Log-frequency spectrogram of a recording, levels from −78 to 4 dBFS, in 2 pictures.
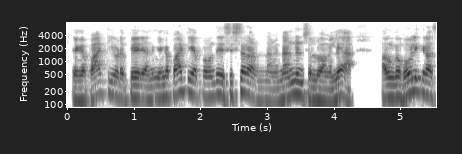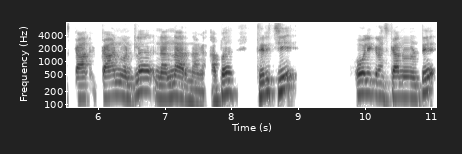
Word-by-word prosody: எங்க 120 Hz, 0 st, +2 dB
பாட்டியோட 165 Hz, 0 st, -1 dB
பேரு. 140 Hz, -1 st, +4 dB, 0.3 s
எங்க 150 Hz, +1 st, +2 dB
பாட்டி 190 Hz, +2 st, 0 dB
அப்ப -, -, -9 dB
வந்து 160 Hz, +3 st, -1 dB
சிஸ்டரா 165 Hz, +3 st, +1 dB
இருந்தாங்க. 115 Hz, -2 st, -9 dB
நன்னுன்னு 165 Hz, +3 st, 0 dB
சொல்லுவாங்க 120 Hz, -3 st, 0 dB
இல்லயா. 140 Hz, -, +3 dB, 0.6 s
அவங்க 140 Hz, +1 st, +3 dB
ஹோலி 200 Hz, +6 st, +4 dB
கிராஸ் 155 Hz, -7 st, +2 dB
கா 140 Hz, -, +4 dB, 0.3 s
கான்வென்ட்ல 155 Hz, +3 st, 0 dB, 0.3 s
நன்னா 145 Hz, +3 st, +1 dB
இருந்தாங்க. 110 Hz, -4 st, -5 dB, 0.2 s
அப்போ 120 Hz, +8 st, +3 dB, 0.5 s
திருச்சி. 185 Hz, +5 st, +2 dB, 1.1 s
Holi 180 Hz, +1 st, +4 dB
cross 155 Hz, -5 st, -4 dB
convent, 145 Hz, +3 st, +1 dB
150 Hz, 130 wpm, -23 LUFS, 135-170 Hz, 1.1 s, பேரு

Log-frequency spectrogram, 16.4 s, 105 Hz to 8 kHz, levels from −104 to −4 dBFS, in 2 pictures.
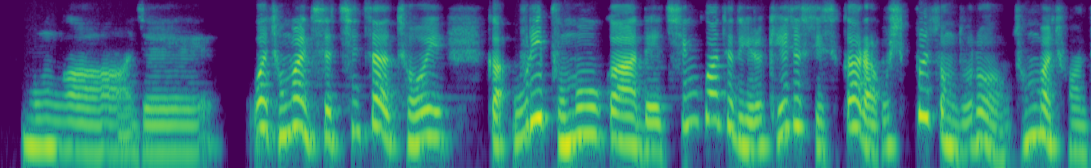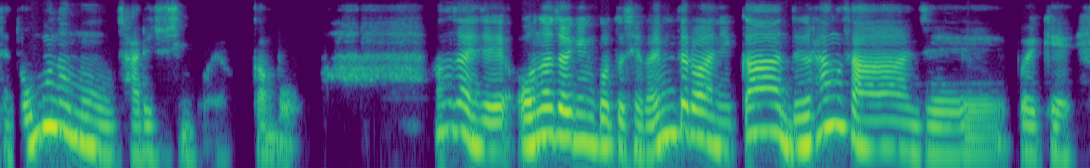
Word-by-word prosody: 뭔가 175 Hz, -4 st, -2 dB
이제 160 Hz, +2 st, -7 dB, 0.2 s
와 300 Hz, +1 st, +3 dB
정말 265 Hz, +1 st, +3 dB
진짜, 220 Hz, 0 st, -2 dB
진짜 270 Hz, -1 st, +1 dB
저희 220 Hz, +3 st, +1 dB, 0.3 s
그러니까 -, -, 0 dB
'우리 365 Hz, -, +7 dB
부모가 220 Hz, -, +4 dB
내 170 Hz, -1 st, +1 dB
친구한테도 345 Hz, -, -2 dB
이렇게 185 Hz, +7 st, -1 dB
해 -, -, 0 dB
줄 315 Hz, -1 st, +1 dB
수 185 Hz, -, -7 dB
있을까.'라고 230 Hz, -, +1 dB
싶을 390 Hz, -, +2 dB
정도로 180 Hz, -, -3 dB
정말 230 Hz, +1 st, +1 dB
저한테 165 Hz, -4 st, -10 dB
너무너무 220 Hz, -, +2 dB
잘해 155 Hz, +1 st, -7 dB
주신 140 Hz, -2 st, -11 dB
거예요. -, -, -28 dB, 0.2 s
그러니까 -, -, -11 dB
뭐 -, -, -15 dB, 1.0 s
항상 270 Hz, -4 st, -2 dB
이제 170 Hz, -2 st, 0 dB
언어적인 215 Hz, 0 st, +3 dB
것도 180 Hz, -2 st, -2 dB
제가 165 Hz, -1 st, -6 dB
힘들어하니까 240 Hz, 0 st, +1 dB
늘 195 Hz, +4 st, +1 dB
항상 180 Hz, -, 0 dB
인제 150 Hz, -, -8 dB
뭐 -, -, -5 dB
이렇게 150 Hz, -1 st, -8 dB
195 Hz, 335 characters per minute, -24 LUFS, 170-250 Hz, 1.0 s, 우리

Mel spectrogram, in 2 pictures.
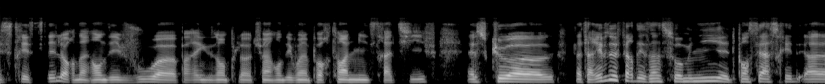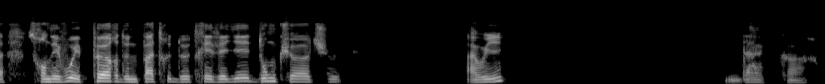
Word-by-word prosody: stressé 150 Hz, -, -3 dB
lors 105 Hz, -, +1 dB
d'un 110 Hz, -1 st, +1 dB
rendez-vous, 110 Hz, +3 st, -1 dB
heu. 105 Hz, -2 st, +4 dB
Par 105 Hz, +1 st, -5 dB
exemple, 105 Hz, 0 st, -3 dB
heu, 105 Hz, -, -2 dB
tu -, -, -6 dB
as 105 Hz, -, +4 dB
un -, -, +2 dB
rendez-vous 105 Hz, +1 st, -2 dB
important 105 Hz, +2 st, +1 dB
administratif, 110 Hz, +2 st, -1 dB, 0.3 s
est-ce 115 Hz, -1 st, +2 dB
que, 140 Hz, -, +3 dB
heu, 120 Hz, -4 st, +6 dB, 0.2 s
ça -, -, -2 dB
t'arrive 140 Hz, -, +2 dB
de 215 Hz, -, +5 dB
faire 185 Hz, -5 st, +1 dB
des 145 Hz, -3 st, -2 dB
insomnies, 140 Hz, +3 st, 0 dB
et 135 Hz, -, +1 dB
de -, -, -12 dB
penser 130 Hz, -2 st, -1 dB
à 125 Hz, -, +4 dB
ce -, -, -2 dB
réd 130 Hz, -1 st, -6 dB
heu, -, -, -5 dB, 0.2 s
à 115 Hz, -, -7 dB, 0.2 s
ce -, -, -1 dB
rendez-vous, 130 Hz, +3 st, +2 dB
et 130 Hz, -, +2 dB
peur 145 Hz, -2 st, +5 dB
de 125 Hz, 0 st, -3 dB
ne 120 Hz, -, -2 dB
pas 130 Hz, +3 st, +2 dB
te 130 Hz, -, -6 dB
de 125 Hz, 0 st, -5 dB
te 120 Hz, -, -10 dB
réveiller, 130 Hz, +3 st, 0 dB
donc 145 Hz, +2 st, -2 dB
heu, 125 Hz, -1 st, -2 dB
tu 120 Hz, -, -4 dB, 1.4 s
Ah 100 Hz, -, -2 dB
oui. 130 Hz, +9 st, 0 dB, 2.2 s
D'accord. 95 Hz, -2 st, -13 dB
120 Hz, 175 wpm, -25 LUFS, 110-140 Hz, 2.2 s, heu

